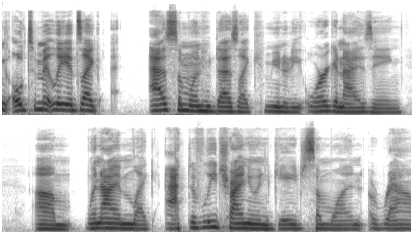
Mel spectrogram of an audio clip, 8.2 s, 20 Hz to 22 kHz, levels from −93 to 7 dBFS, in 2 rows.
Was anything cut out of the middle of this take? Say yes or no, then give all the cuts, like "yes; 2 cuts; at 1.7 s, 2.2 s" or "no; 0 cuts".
no; 0 cuts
